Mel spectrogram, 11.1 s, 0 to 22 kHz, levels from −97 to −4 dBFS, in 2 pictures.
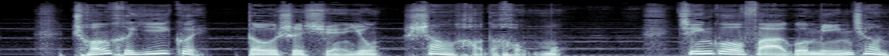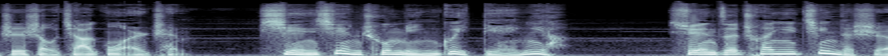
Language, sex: Chinese, male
